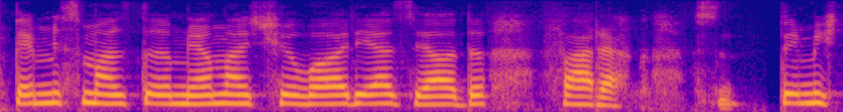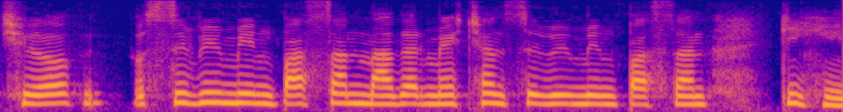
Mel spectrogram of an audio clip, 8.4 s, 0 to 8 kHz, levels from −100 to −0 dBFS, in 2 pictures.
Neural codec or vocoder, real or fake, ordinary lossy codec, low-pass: codec, 16 kHz, 4 kbps, FunCodec, trained on Chinese and English, 50 frames a second; fake; none; none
